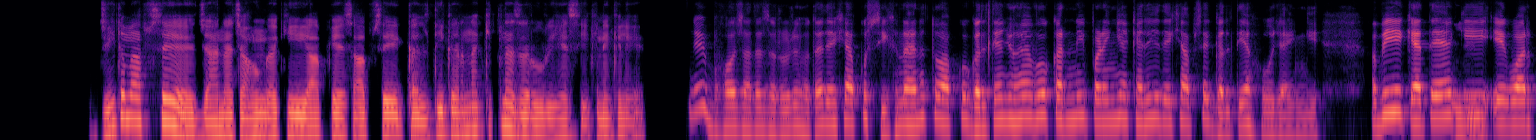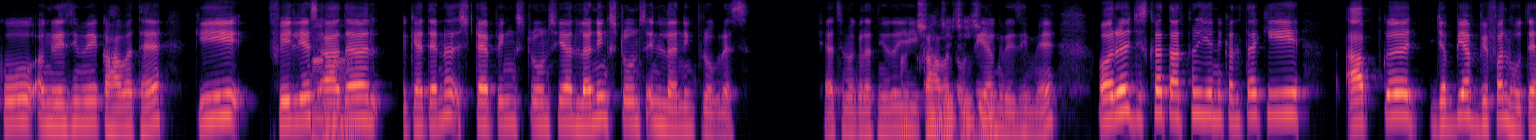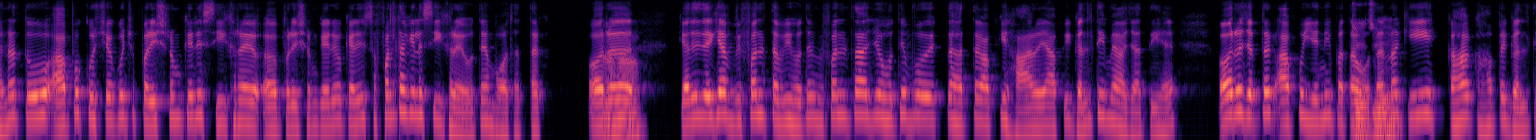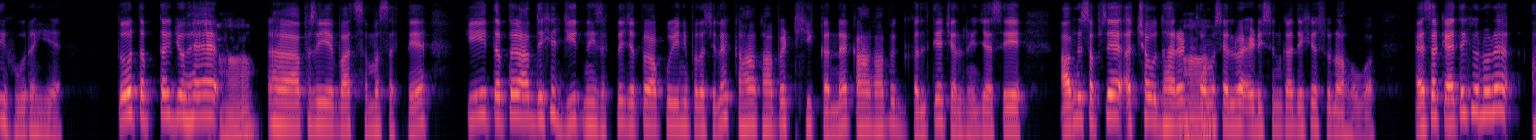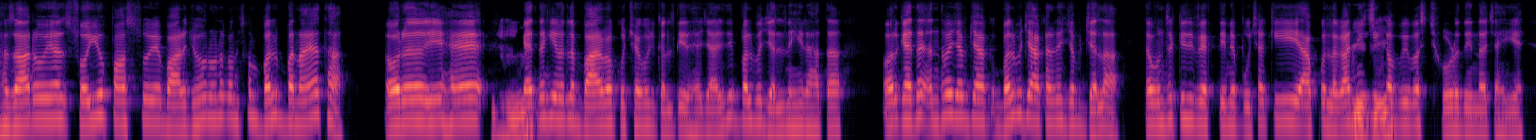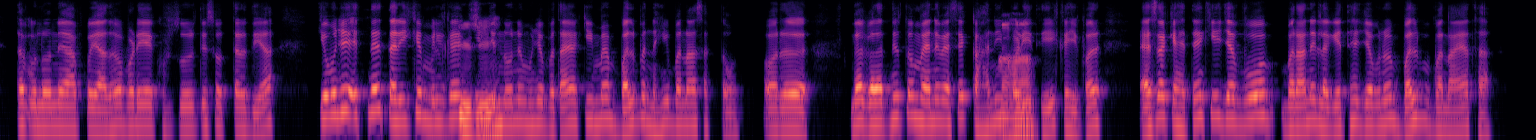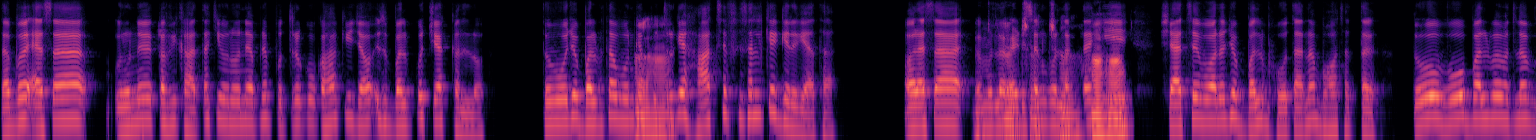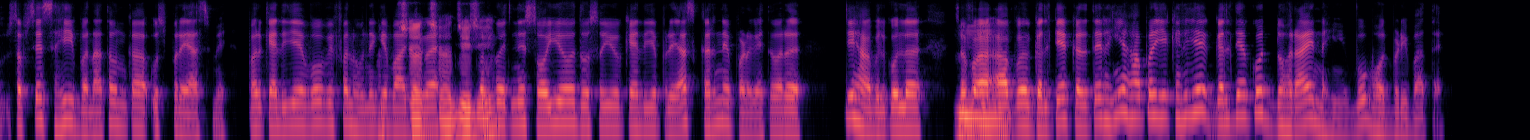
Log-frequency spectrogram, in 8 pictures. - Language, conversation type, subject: Hindi, podcast, गलतियों से आपने क्या सीखा, कोई उदाहरण बताएँ?
- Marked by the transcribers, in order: in English: "फ़ेलियर्स आर द"; in English: "स्टेपिंग स्टोन्स"; in English: "लर्निंग स्टोन्स इन लर्निंग प्रोग्रेस"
